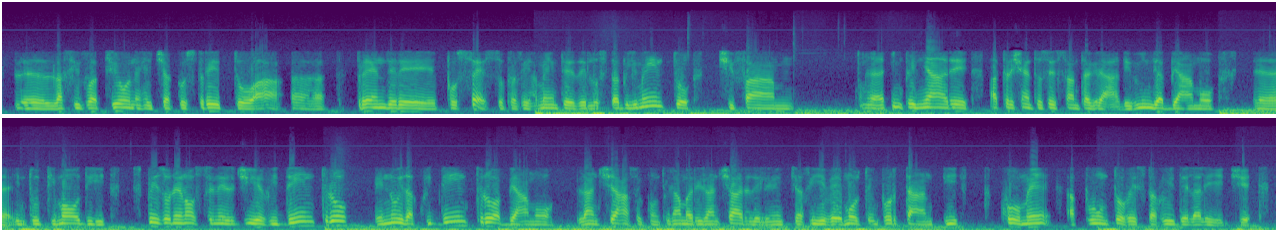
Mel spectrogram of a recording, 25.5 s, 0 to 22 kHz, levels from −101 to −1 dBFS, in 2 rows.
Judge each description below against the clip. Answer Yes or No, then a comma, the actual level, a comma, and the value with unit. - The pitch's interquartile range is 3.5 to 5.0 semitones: No, narrow, 2.6 semitones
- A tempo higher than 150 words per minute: No, average, 120 wpm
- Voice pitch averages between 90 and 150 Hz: Yes, low, 115 Hz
